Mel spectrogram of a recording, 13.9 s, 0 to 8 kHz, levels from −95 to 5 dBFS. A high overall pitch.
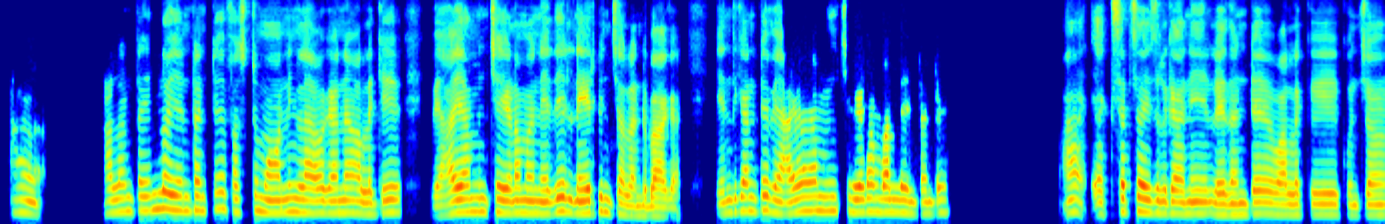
No: medium, 165 Hz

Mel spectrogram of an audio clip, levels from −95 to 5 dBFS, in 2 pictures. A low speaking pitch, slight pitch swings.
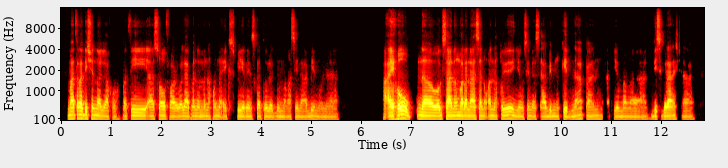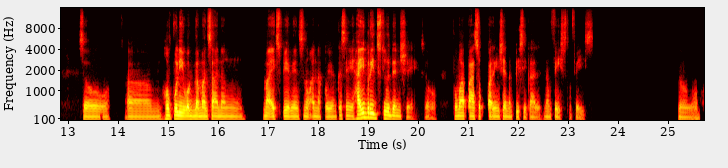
Yes: very low, 95 Hz; narrow, 2.2 semitones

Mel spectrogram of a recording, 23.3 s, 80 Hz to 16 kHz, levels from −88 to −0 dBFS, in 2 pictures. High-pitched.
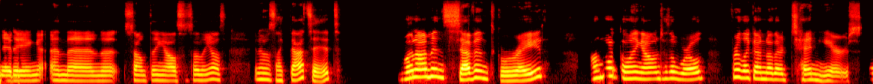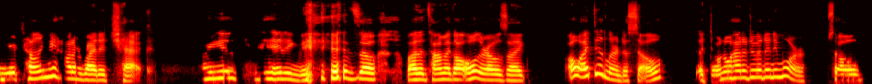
Yes: high, 230 Hz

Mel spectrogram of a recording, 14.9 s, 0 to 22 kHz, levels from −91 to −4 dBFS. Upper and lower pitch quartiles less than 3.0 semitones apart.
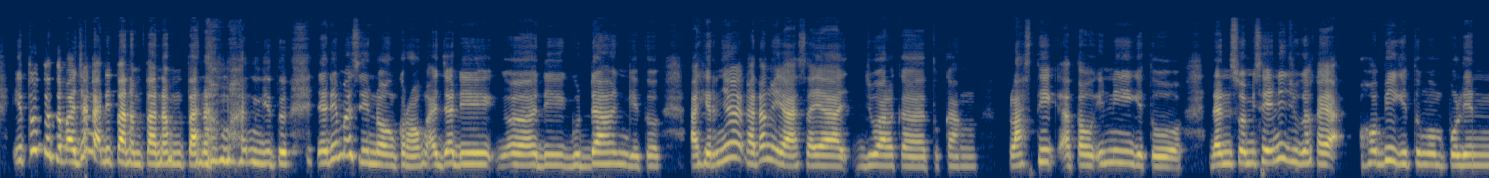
No: average, 3.7 semitones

